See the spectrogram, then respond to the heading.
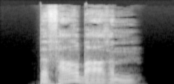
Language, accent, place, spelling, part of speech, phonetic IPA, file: German, Germany, Berlin, befahrbarem, adjective, [bəˈfaːɐ̯baːʁəm], De-befahrbarem.ogg
- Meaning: strong dative masculine/neuter singular of befahrbar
